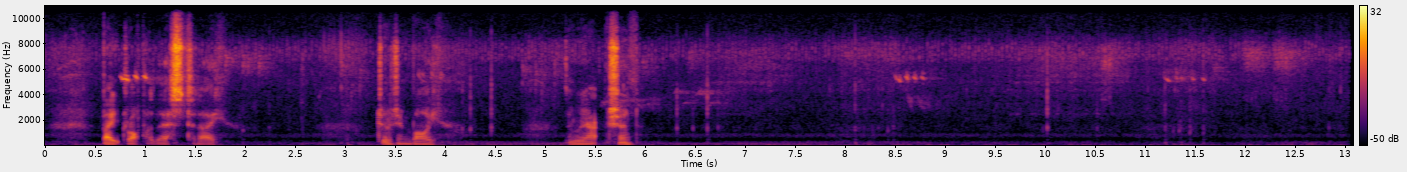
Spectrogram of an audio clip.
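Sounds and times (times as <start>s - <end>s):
small bird calling: 0.0s - 3.3s, 4.0s - 12.9s
low rumble: 0.0s - 13.0s
faint clicks: 4.1s - 5.0s, 6.3s - 6.9s, 8.0s - 8.7s, 10.0s - 11.8s.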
